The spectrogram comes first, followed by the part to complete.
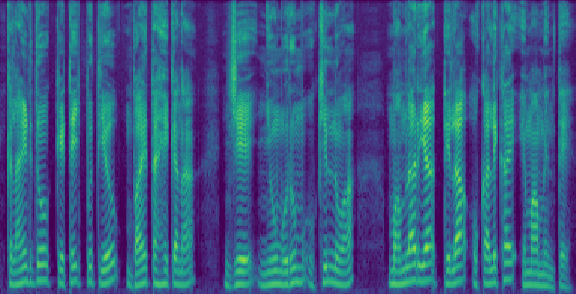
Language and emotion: Santali, fearful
